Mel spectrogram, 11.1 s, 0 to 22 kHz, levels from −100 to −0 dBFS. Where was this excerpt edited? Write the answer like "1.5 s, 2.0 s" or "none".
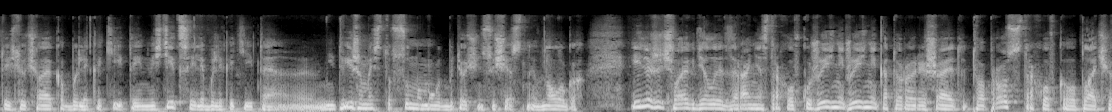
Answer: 8.5 s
